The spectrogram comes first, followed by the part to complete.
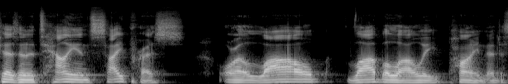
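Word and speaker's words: Loblolly: it up such as an Italian Cypress or La lalali Pine that is spelled l o b o l l y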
